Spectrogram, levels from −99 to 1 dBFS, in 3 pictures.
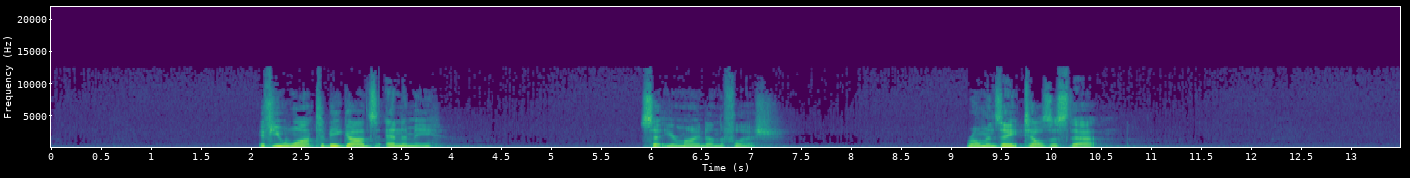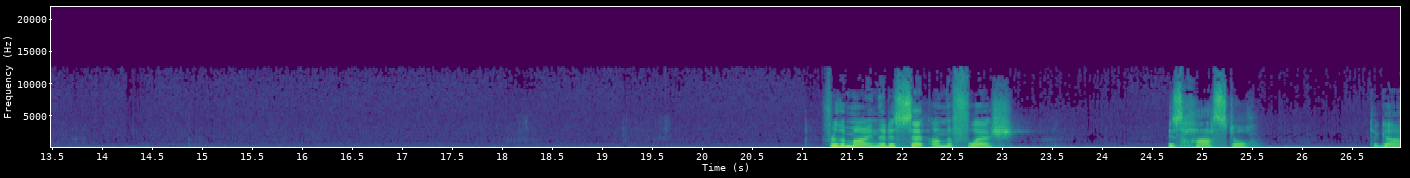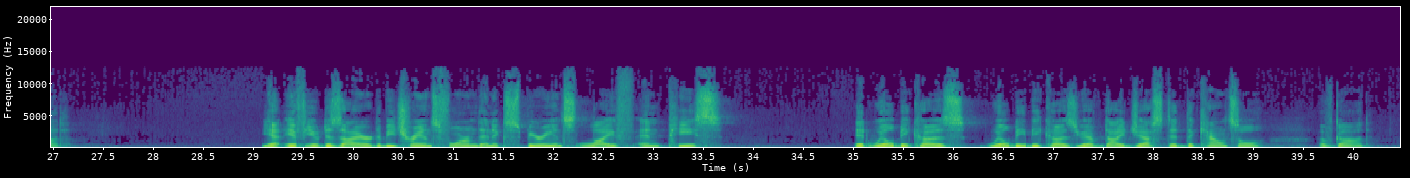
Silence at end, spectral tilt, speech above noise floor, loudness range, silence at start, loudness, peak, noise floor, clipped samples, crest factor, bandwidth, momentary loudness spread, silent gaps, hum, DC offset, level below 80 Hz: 0.3 s; -4.5 dB/octave; 44 dB; 9 LU; 2.1 s; -25 LUFS; -6 dBFS; -69 dBFS; under 0.1%; 24 dB; 12.5 kHz; 12 LU; none; 60 Hz at -55 dBFS; under 0.1%; -76 dBFS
